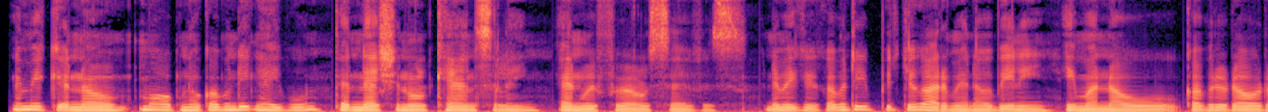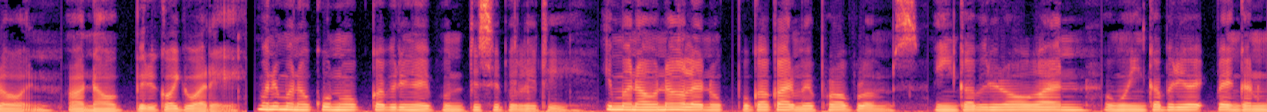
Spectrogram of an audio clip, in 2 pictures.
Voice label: kunwinjku

